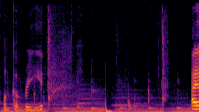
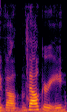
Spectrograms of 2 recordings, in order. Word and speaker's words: Valkyrie: my name because the there's a difference between British pronunciation of the word Valkyrie and uh uh the American one so I say Valkyrie and I think the British way of saying is valki which makes sense cuz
